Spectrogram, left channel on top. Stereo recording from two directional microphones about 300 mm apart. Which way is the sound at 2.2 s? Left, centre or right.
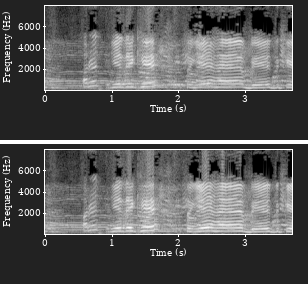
Centre.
